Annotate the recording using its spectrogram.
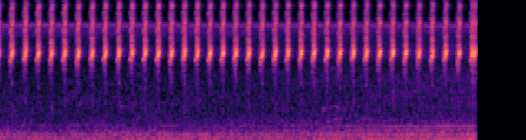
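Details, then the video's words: Kecek grasshopper calling, recorded as training material for lovebirds: a rapid, very regular train of sharp, high, dry chirps, about four a second, steady in loudness until it stops abruptly, over a faint low hum. "suara belalang kecek"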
